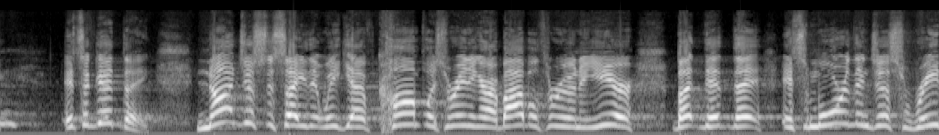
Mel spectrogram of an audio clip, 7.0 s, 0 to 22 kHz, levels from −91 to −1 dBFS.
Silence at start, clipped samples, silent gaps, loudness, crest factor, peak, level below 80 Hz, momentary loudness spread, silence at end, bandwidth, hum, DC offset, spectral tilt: 0 s; under 0.1%; none; -14 LUFS; 14 dB; 0 dBFS; -50 dBFS; 8 LU; 0 s; 15.5 kHz; none; under 0.1%; -3 dB/octave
